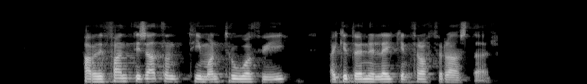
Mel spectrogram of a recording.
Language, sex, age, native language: Icelandic, male, 30-39, Icelandic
